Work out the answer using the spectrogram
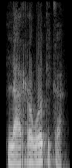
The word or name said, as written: La robotica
